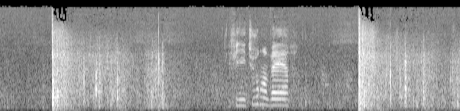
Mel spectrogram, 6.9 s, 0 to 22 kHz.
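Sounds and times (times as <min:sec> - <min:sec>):
firework bang outdoors: 0:00.7 - 0:02.8, 0:05.3 - 0:06.8
speech: 0:03.6 - 0:04.6.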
